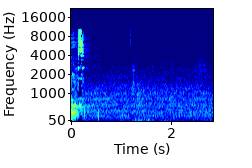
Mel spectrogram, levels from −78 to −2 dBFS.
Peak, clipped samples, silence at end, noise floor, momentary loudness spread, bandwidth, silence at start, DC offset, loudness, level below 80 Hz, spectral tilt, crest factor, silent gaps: -14 dBFS; under 0.1%; 0 s; -54 dBFS; 23 LU; 10.5 kHz; 0 s; under 0.1%; -30 LUFS; -68 dBFS; -1 dB/octave; 26 dB; none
